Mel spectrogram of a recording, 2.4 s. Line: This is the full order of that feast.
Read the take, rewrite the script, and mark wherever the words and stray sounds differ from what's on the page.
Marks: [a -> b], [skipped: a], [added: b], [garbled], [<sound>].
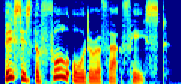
This is the full order of that feast.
